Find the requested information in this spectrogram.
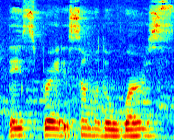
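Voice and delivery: ordinary talk, nothing marked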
